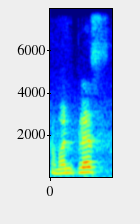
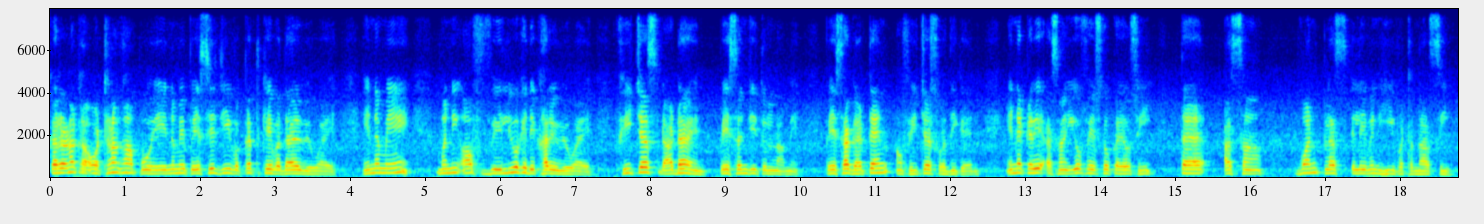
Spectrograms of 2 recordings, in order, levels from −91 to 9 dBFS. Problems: constant background noise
